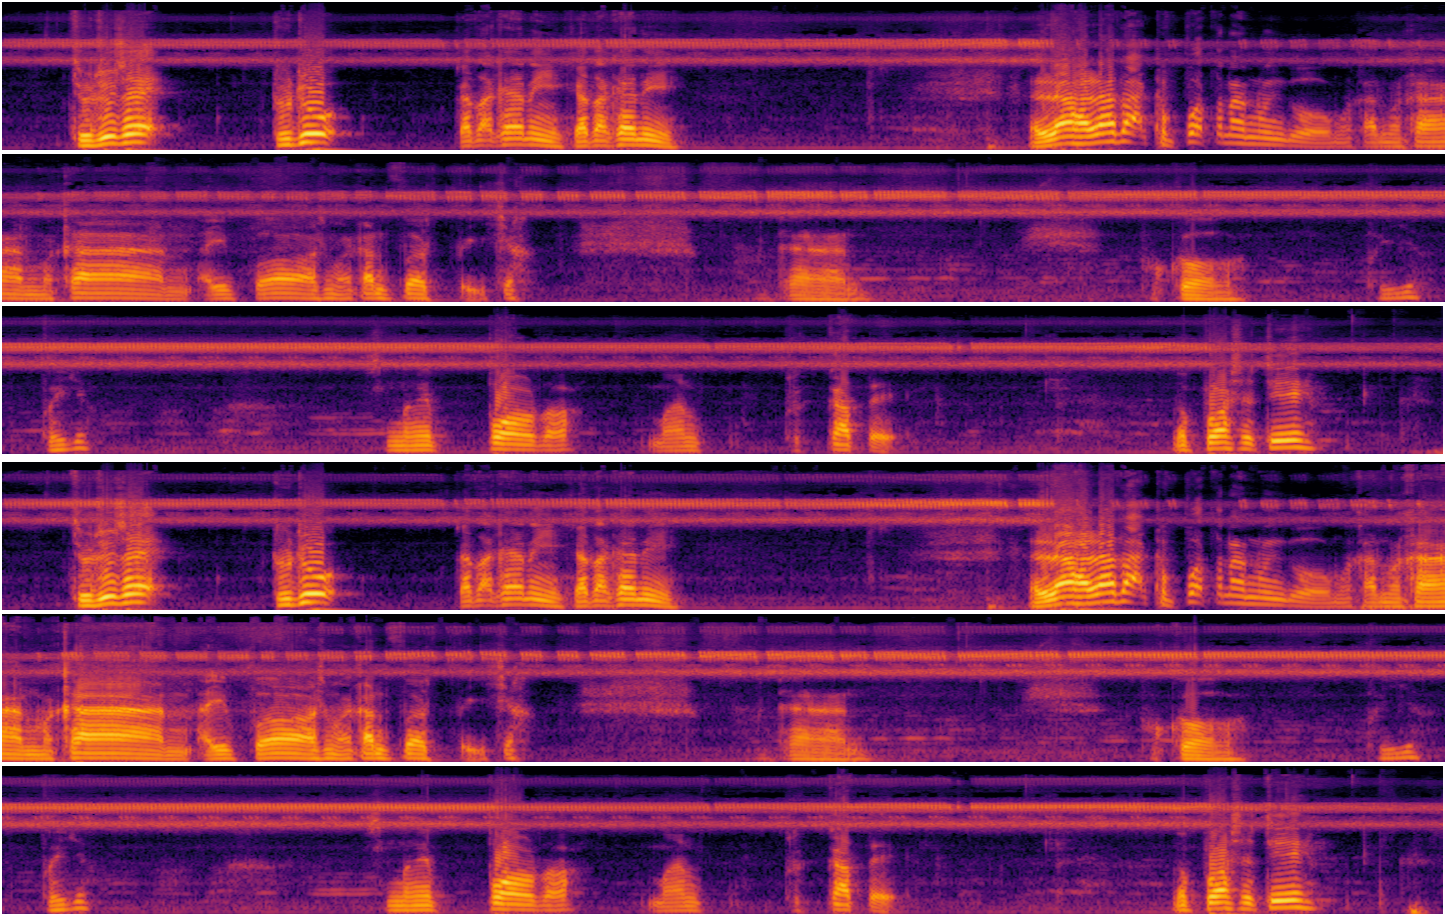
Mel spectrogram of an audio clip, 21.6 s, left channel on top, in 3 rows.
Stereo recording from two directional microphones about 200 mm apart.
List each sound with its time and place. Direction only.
0.3 s speech: 5° left (ahead or behind)
5.1 s speech: 5° right (ahead or behind)
6.8 s speech: 25° right (ahead or behind)
9.2 s speech: 5° right (ahead or behind)
11.1 s speech: centre (ahead or behind)
12.3 s frog: centre (ahead or behind)
13.1 s cricket: 5° right (ahead or behind)
14.6 s insect: 5° right (ahead or behind)
16.2 s cricket: 5° right (ahead or behind)
18.5 s speech: centre (ahead or behind)
20.2 s speech: 5° right (ahead or behind)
